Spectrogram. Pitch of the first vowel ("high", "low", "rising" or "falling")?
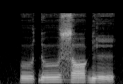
low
